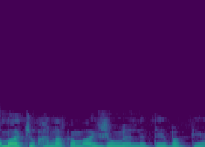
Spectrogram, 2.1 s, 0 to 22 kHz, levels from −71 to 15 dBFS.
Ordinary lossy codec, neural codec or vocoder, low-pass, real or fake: MP3, 24 kbps; codec, 16 kHz, 16 kbps, FunCodec, trained on Chinese and English, 50 frames a second; 5.4 kHz; fake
